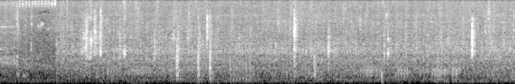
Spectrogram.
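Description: A utensil clicks lightly against a dish.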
